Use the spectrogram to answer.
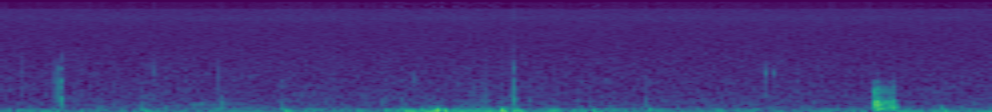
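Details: Irregular low rumbling with a louder gurgling growl near the end; ordinary stomach rumbling (borborygmi) after eating.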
